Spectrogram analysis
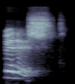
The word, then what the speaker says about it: finished: Pronunciation here, T, okay? Finished. Finished. Finished. Oh, why, teacher? Why? We write the verb with ed. Why do I have to say with a sound of T? Because the verb finishes with SH. When the verb finishes with SH, like sh, okay, or sh, CH, or S, or X, then we have to, if we add the suffix ed, we change the pronunciation.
